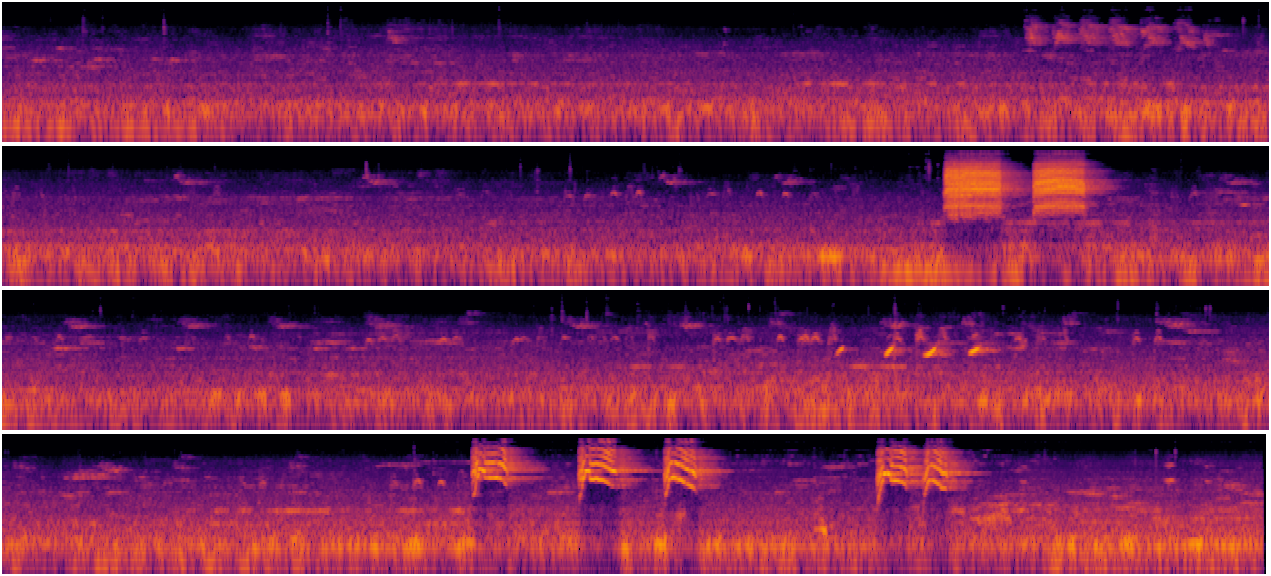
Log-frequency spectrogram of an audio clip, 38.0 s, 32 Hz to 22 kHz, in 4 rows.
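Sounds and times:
birds calling: 0:16.5 - 0:18.0, 0:18.6 - 0:37.9
parakeet squawks: 0:16.6 - 0:17.8, 0:32.0 - 0:34.0, 0:35.0 - 0:35.8.

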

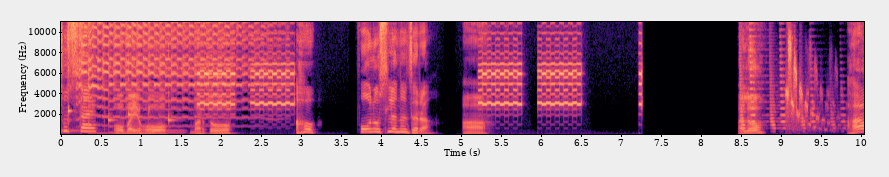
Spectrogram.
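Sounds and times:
mobile phone ringing: 0:00.0 - 0:03.0, 0:05.2 - 0:06.6.

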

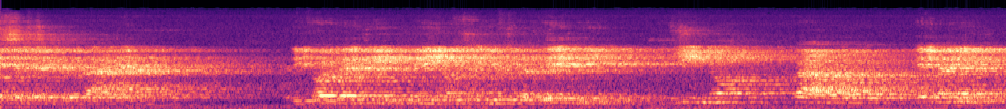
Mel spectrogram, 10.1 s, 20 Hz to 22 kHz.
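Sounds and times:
man chanting a prayer: 0:00.0 - 0:01.6, 0:02.8 - 0:10.0.

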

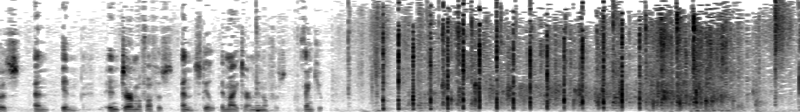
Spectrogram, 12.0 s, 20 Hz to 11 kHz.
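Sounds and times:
audience clapping: 0:05.6 - 0:11.3.

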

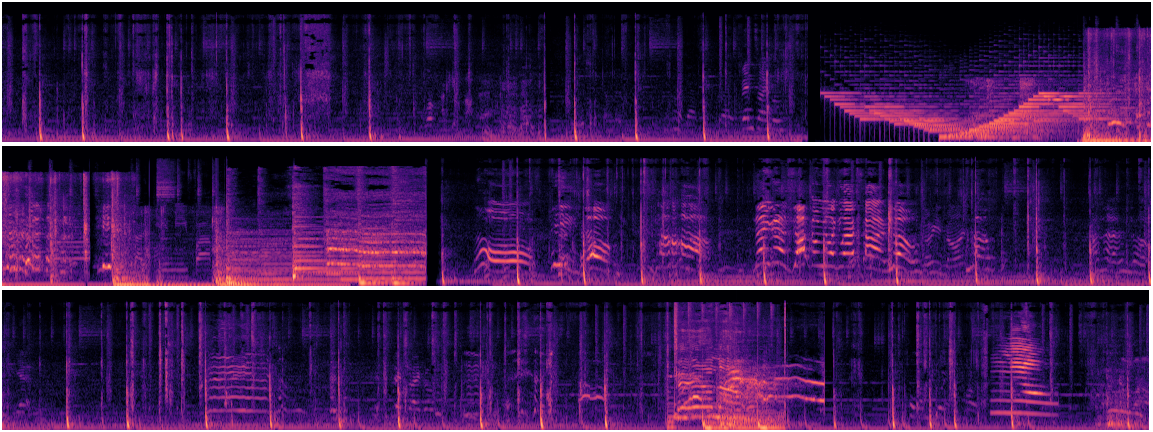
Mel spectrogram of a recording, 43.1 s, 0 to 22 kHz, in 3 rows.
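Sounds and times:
faint background music: 0:00.0 - 0:17.3, 0:20.0 - 0:43.0
basketball bouncing on concrete: 0:00.2 - 0:01.2, 0:01.9 - 0:03.9, 0:04.5 - 0:04.9, 0:06.8 - 0:09.8, 0:19.8 - 0:20.1, 0:20.7 - 0:25.8, 0:26.4 - 0:36.5, 0:39.8 - 0:41.9
voices calling out: 0:31.1 - 0:39.1.

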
